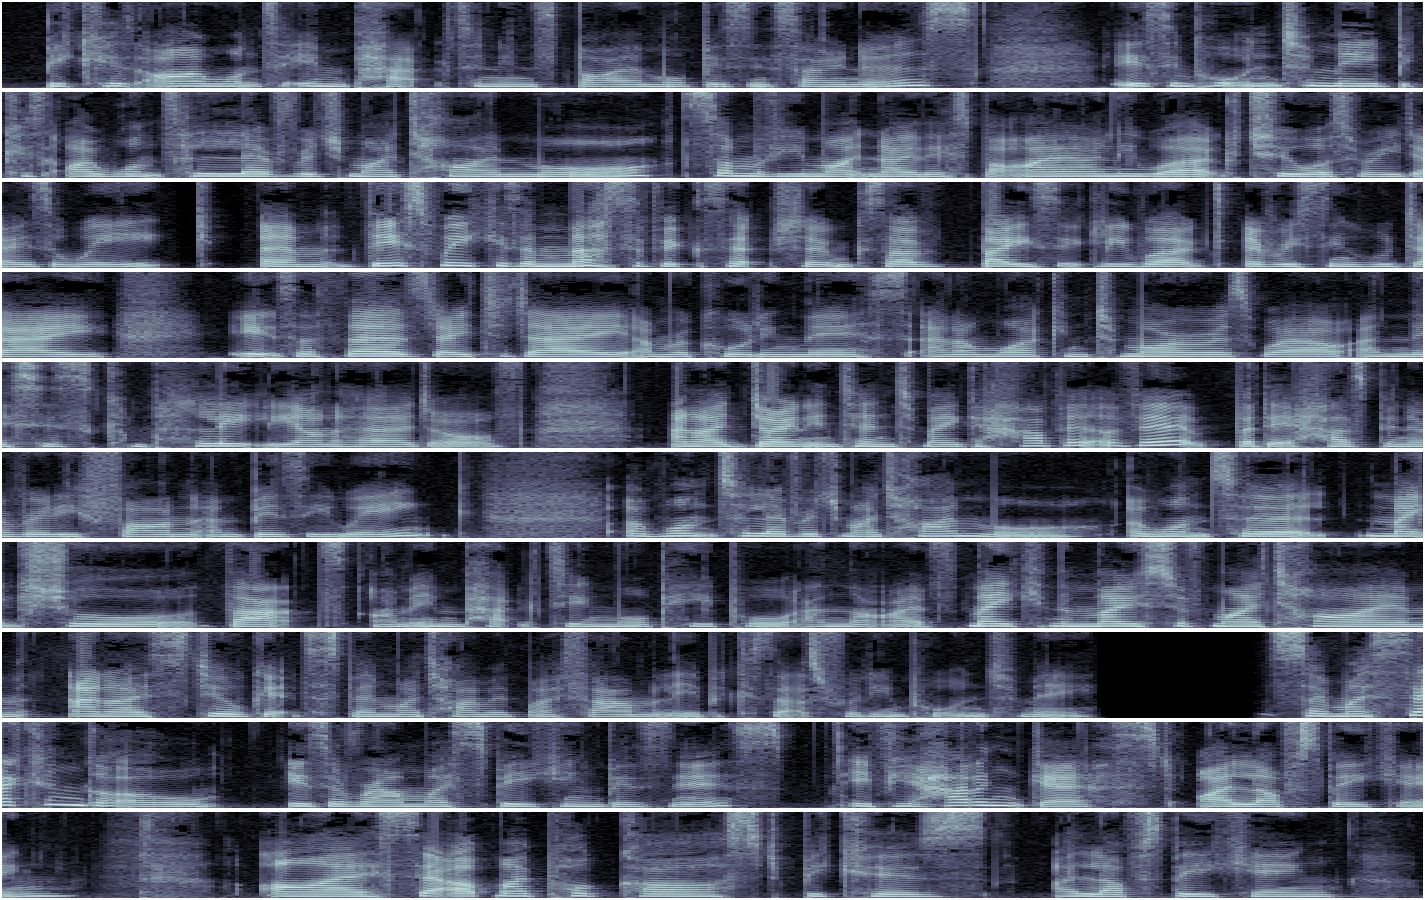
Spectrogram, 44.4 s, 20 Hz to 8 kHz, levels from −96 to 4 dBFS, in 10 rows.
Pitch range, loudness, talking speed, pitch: 185-215 Hz, -17 LUFS, 215 wpm, 200 Hz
